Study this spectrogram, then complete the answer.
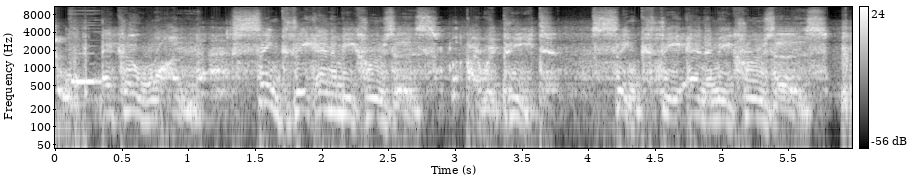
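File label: Speech Tutorial Task, British English; World Of Warships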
